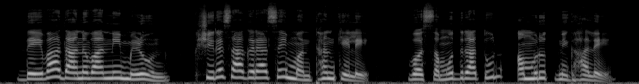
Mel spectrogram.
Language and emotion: Marathi, neutral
